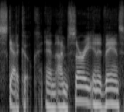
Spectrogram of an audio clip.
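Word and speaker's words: Schaghticoke: Well, I'm up on Scatakuk Mountain. I believe that's how it's pronounced, not 100% sure. Scatteratak. Scatakook. The correct pronunciation is scatakoke.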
